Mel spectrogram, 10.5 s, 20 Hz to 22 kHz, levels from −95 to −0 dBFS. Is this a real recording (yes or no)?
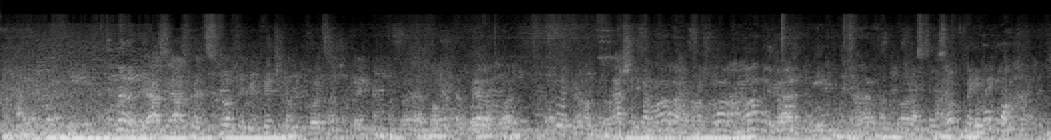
yes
